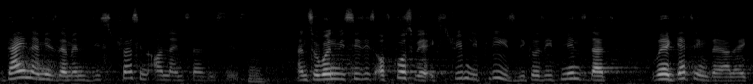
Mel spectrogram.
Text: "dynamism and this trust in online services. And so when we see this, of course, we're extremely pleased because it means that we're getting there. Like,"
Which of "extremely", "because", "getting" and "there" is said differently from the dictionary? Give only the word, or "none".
none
